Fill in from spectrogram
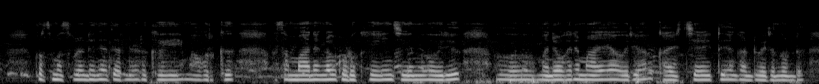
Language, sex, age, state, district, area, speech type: Malayalam, female, 30-45, Kerala, Kollam, rural, spontaneous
